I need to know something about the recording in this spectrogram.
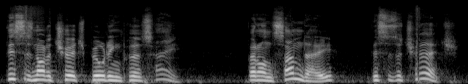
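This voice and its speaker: Australian male pastor, high voice, punchy sermon delivery, fires rhetorical questions at the room. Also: expressive, normal speed. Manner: emphatic preaching with rhetorical questions and sharp asides. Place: church gathering in a rented hall.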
